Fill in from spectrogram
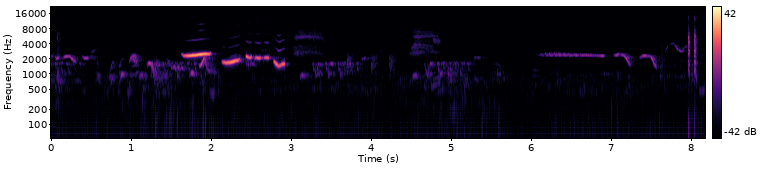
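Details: White-rumped shama female call used to provoke males into song: low murmuring chatter, a burst of loud slurred whistles, more soft chatter, then a long level whistle and two falling whistles ending in a click.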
